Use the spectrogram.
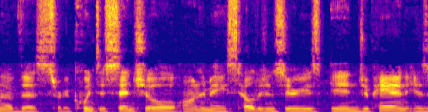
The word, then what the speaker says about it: anime: I pronounce it the way the Japanese do, anime, as opposed to anime, but pronounce it however you like.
